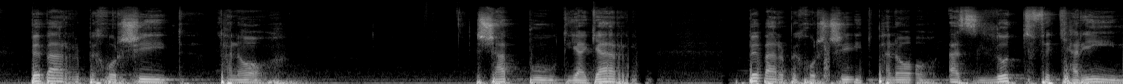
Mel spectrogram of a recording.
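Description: From 6.07 to 6.59 s there is repeated packet loss with a robotic sound: five gaps, the longest 87 ms, about 120 ms of audio gone and 185 ms patched by repeating the preceding sound. The result is a choppy stutter with pieces missing. A spectrogram shows smeared, frozen harmonic bands broken by dropouts.

Bursts of packet loss follow at 7.22 to 7.31 s and 7.58 to 7.67 s. In each, about 60 ms is lost, and the last sound is extended for roughly 60 ms while it fades, so a brief held buzz or hiss gives way to audio that resumes further on. On a waveform this appears as a decaying plateau followed by a jump.

At 8.24 to 8.33 s a late packet causes a short stall. The jitter buffer ran dry, so the receiver stretched the current sound by 59 ms, then picked up where it had stopped, with nothing missing. The result is a slightly overlong hold with a slight buzz or dip, visible as horizontally stretched spectral lines.

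Further bursts of packet loss occur at 8.48 to 8.57 s, 8.60 to 8.69 s, and 9.09 to 9.18 s, each again about 60 ms lost behind a 60 ms fading extension. The first two fall almost back to back.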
